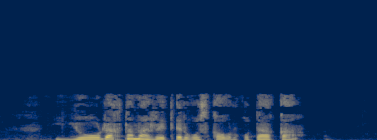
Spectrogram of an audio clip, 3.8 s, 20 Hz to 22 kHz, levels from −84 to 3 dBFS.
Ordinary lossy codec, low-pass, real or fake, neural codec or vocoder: MP3, 32 kbps; 7.2 kHz; real; none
